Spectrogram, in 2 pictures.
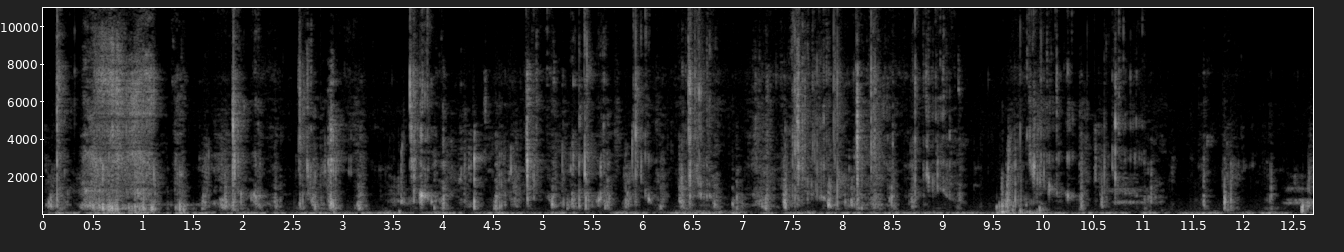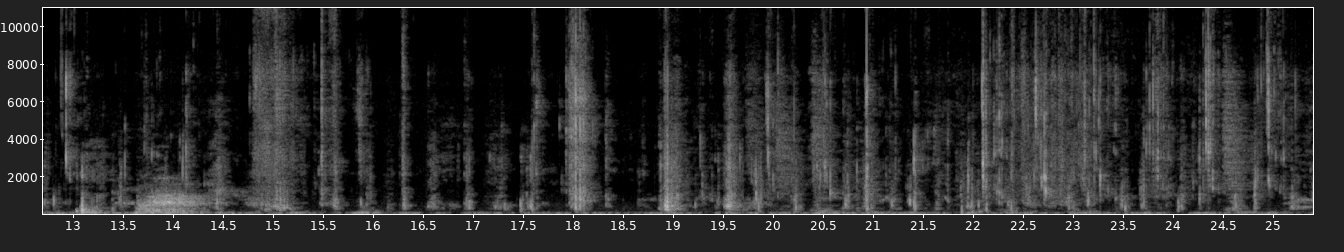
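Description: Close-miked chewing and biting of chole bhature (fried bhatura bread with chickpea curry), with wet mouth clicks and repeated crunches.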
